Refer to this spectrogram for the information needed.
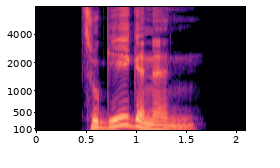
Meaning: inflection of zugegen: 1. strong genitive masculine/neuter singular 2. weak/mixed genitive/dative all-gender singular 3. strong/weak/mixed accusative masculine singular 4. strong dative plural
- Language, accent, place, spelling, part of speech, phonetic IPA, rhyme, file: German, Germany, Berlin, zugegenen, adjective, [t͡suˈɡeːɡənən], -eːɡənən, De-zugegenen.ogg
